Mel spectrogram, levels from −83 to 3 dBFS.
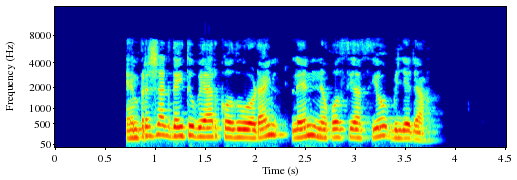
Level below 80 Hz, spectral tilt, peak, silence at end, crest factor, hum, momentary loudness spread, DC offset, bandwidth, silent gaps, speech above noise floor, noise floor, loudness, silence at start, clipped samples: -60 dBFS; -6.5 dB/octave; 0 dBFS; 0.75 s; 14 dB; none; 5 LU; under 0.1%; 7.6 kHz; none; over 78 dB; under -90 dBFS; -13 LUFS; 0.7 s; under 0.1%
